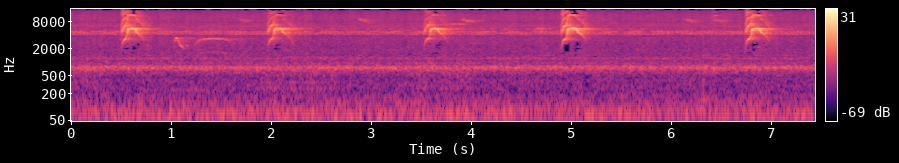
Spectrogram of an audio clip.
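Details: A wild social flycatcher (Myiozetetes similis) in the Atlantic Forest gives five short, sharp, high calls about every one and a half seconds, over steady insect hum and low background noise.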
